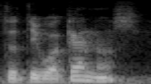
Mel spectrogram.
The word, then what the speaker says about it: teotihuacanos: pero sobre los teotihuacanos, o te, ¿cómo se dice? Teotihuacanos. teotihuacanos, está bien dicho.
